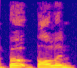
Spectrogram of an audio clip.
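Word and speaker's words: Bolin: Um and he he's really big into Tommy Bolan and is it Bolan? Bolan.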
